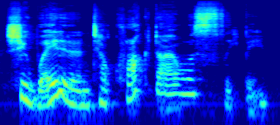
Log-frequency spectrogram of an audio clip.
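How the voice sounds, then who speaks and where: A woman's voice: on the high side, gravelly, breathy edge. A woman reading a children's storybook aloud expressively, as a school reader does in an interactive session. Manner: expressive, pauses to ask questions.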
